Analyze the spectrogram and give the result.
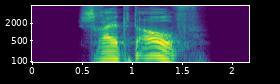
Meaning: inflection of aufschreiben: 1. third-person singular present 2. second-person plural present 3. plural imperative
- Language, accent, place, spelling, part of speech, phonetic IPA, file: German, Germany, Berlin, schreibt auf, verb, [ˌʃʁaɪ̯pt ˈaʊ̯f], De-schreibt auf.ogg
